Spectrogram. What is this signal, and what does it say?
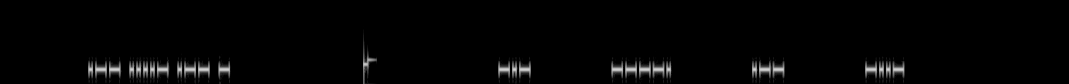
Morse code, heard as a keyed tone, about 36 wpm, spaced as for 15 wpm, 700 Hz. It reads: W4WT K9WX
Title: USA Call Signs - 4 Characters - 8x Character Spacing - 35wpm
